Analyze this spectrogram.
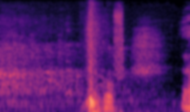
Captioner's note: laughter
